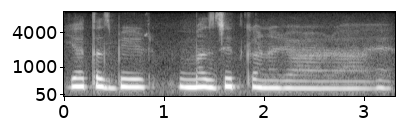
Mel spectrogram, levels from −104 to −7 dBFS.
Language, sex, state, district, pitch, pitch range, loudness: Hindi, female, Bihar, Patna, 235 Hz, 215-255 Hz, -15 LUFS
